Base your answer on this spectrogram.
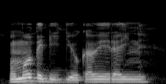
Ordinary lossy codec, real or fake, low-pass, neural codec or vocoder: none; real; 7.2 kHz; none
